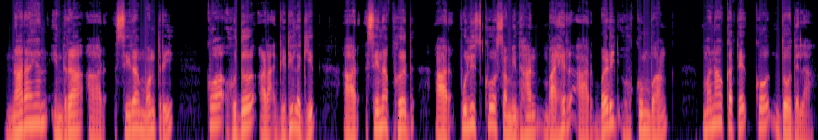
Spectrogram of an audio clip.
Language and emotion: Santali, neutral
